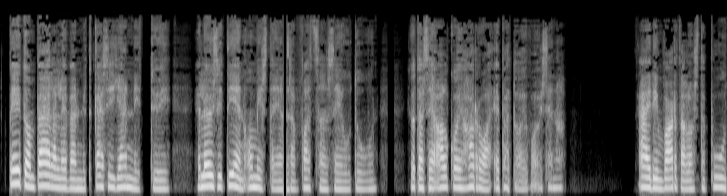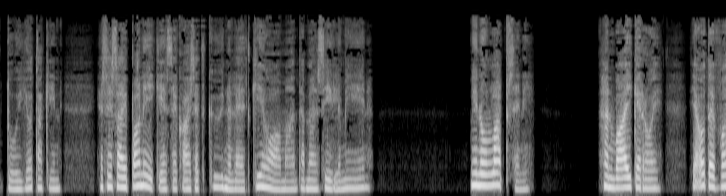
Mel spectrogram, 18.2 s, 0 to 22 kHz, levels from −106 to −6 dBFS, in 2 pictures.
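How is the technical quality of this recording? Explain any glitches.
The recording has two short dropouts, both from corrupt frame muting. At 3.53 to 3.63 s and 4.83 to 4.98 s, damaged compressed frames were rejected by the decoder and replaced with silence. This leaves abrupt gaps of about 95 ms and 144 ms, which fit one and two lost frames, with the timing kept intact.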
